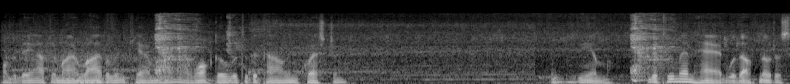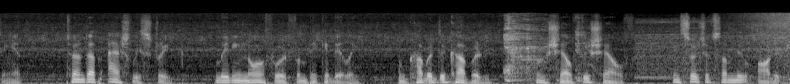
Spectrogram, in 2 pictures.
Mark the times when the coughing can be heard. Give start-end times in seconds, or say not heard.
0.8-2.5, 5.3-6.9, 12.1-13.9.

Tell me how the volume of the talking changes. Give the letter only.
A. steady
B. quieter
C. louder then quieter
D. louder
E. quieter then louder
A.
